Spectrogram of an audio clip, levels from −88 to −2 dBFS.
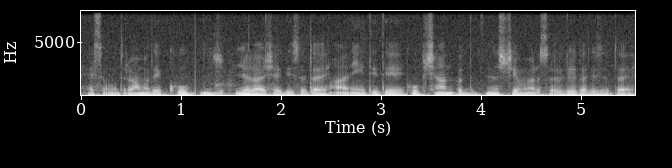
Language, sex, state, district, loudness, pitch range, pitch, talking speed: Marathi, male, Maharashtra, Pune, -15 LUFS, 100-110 Hz, 105 Hz, 150 wpm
